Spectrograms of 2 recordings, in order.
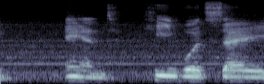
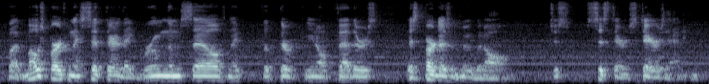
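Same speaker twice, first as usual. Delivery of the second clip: normal talking voice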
